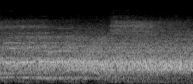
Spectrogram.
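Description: Stadium crowd at the London 2017 World Para Athletics Championships cheering a Great Britain runner in the men's 1500m T20 final, a loud sustained roar of many voices holding steady throughout.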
